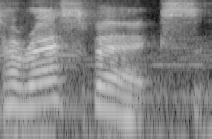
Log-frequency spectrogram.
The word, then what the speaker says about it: Haruspex: I have learned today the correct way to say Haruspex, and why is it Harespex? I thought it was like an emphasize to you. No, it's Harespex, and I hate it.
